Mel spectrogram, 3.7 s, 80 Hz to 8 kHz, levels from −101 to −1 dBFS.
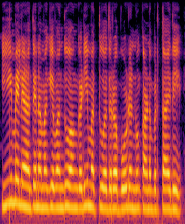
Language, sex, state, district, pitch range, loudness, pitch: Kannada, female, Karnataka, Bidar, 220-235 Hz, -14 LUFS, 230 Hz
